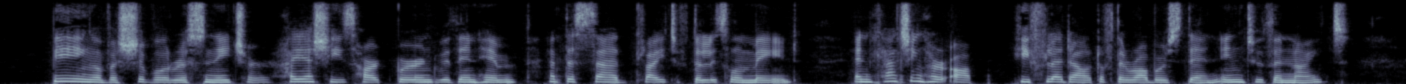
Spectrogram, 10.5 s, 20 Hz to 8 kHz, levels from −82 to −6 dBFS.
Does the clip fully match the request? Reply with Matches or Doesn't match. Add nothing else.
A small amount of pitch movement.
Matches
